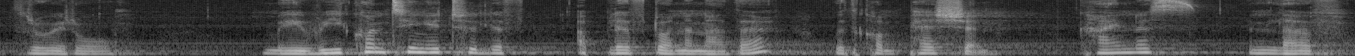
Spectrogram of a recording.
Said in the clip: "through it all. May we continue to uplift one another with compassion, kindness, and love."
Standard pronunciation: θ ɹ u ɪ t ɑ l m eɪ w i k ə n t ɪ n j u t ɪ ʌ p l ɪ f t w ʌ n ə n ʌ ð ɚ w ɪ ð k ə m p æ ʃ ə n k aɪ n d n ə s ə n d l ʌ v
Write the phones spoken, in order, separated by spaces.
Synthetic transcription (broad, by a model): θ ɹ u ɪ t ɑ l m eɪ w i k ə n t ɪ n j u t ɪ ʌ p l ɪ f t w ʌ n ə n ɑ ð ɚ w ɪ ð k ə m p æ ʃ ə n k aɪ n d n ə s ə n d l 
